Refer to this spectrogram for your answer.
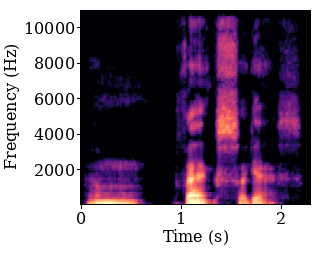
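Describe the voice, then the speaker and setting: A man playing a brooding, gruff, vengeful man who softens for a child, in a dramatic audio story. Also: rumbling low, expressive, drawn-out words, no echo, studio quality, voice pushed down, heavily acted. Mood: weary, gentle.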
